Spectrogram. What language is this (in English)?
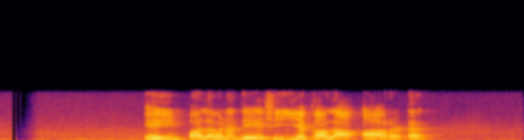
Sinhala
